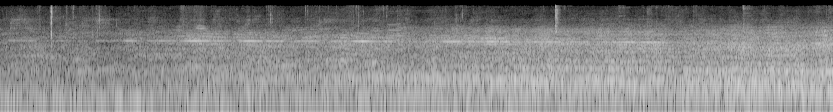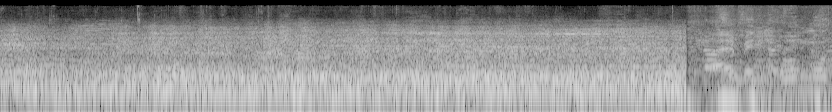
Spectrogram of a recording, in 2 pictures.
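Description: A propeller or jet airliner flying low overhead, its engine noise a steady rumble that grows louder over about ten seconds, over faint crowd chatter. It cuts off abruptly near the end.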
